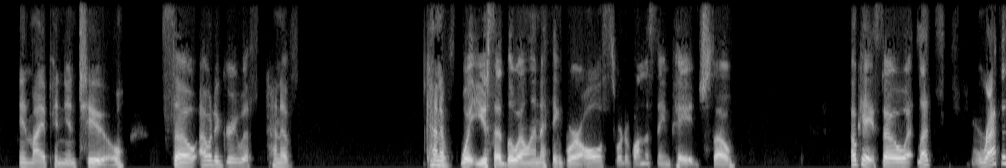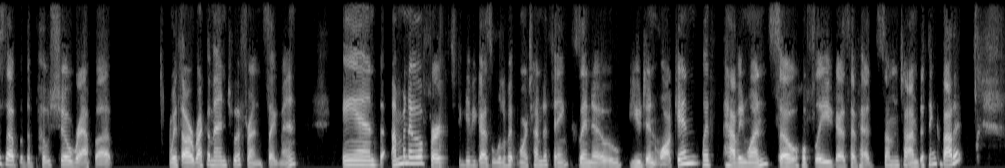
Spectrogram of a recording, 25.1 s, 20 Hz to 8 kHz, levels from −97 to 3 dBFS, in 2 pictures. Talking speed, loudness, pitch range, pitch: 200 wpm, -23 LUFS, 155-205 Hz, 175 Hz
